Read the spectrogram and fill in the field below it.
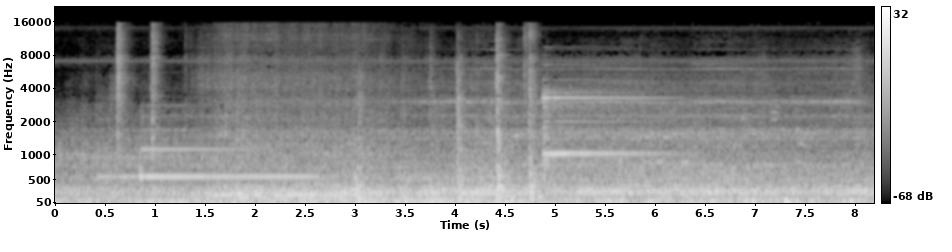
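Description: Another tram rolls past close by.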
